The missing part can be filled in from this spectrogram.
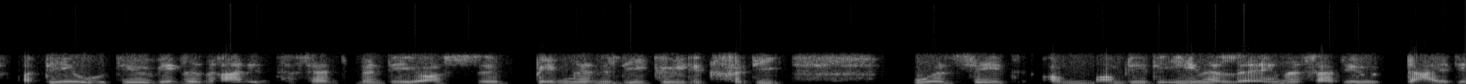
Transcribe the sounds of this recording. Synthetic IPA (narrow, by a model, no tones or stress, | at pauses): ʔɒ̽d̥e̝jo̝d̥e̝joiʋiɐɡlihḛn̩ʁɑ̈d̥e̝nd̥ʁɐsæn̰d̥mend̥e̝æɒ̽sb̥emlənəliːɡ̥yl̰d̥id̥fɒ̽d̥ḭː | uænse̝̰ːd̥ʔɒmɒ̽md̥e̝æɐd̥e̝e̝ːnəelɐd̥e̝ænð̩ˠsɒ̽æɐd̥e̝jo̝d̥ɑ̈ɪd̥e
